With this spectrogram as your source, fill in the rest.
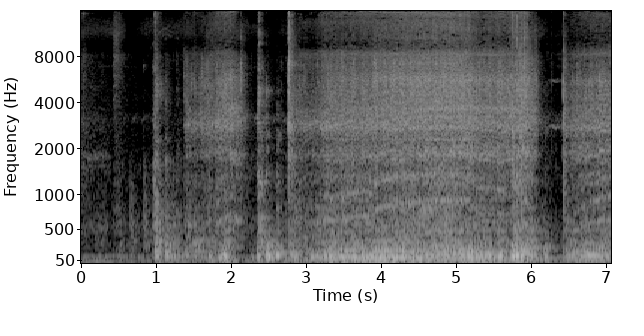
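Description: A cordless impact driver whirs as it drives a screw into a wall.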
